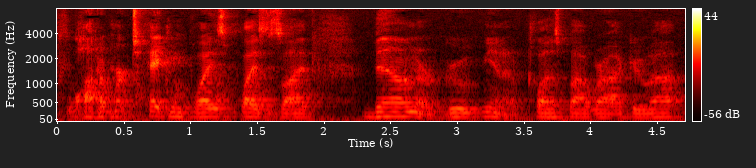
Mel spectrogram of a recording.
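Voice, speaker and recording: With a Southern US accent, a man speaks at a fairly low pitch and moderate pace in a monotone, flat intonation, amid noticeable background noise and audible room echo. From US South, South Carolina. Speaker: novelist. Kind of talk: interview. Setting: apartment.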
